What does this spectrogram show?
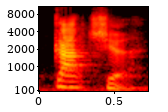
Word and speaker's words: gotcha: which means going to this T will be silent because TCH together says CH gotcha gotcha means got you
